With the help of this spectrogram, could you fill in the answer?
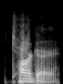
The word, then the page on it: Tartar: American English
